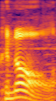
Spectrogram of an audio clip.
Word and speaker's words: Knoll: Fun fact, you pronounced the K in my last name. So Knoll.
